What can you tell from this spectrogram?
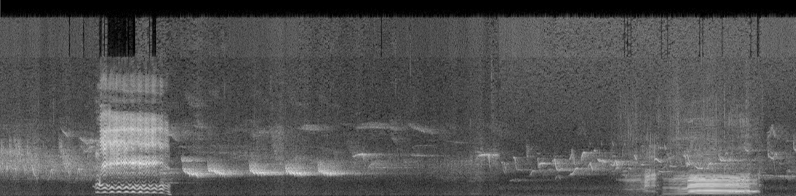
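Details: Two trembling bleats from sheep grazing leisurely in a spring meadow, one early and one near the end, each about a second long, with birds singing whistled phrases between them.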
